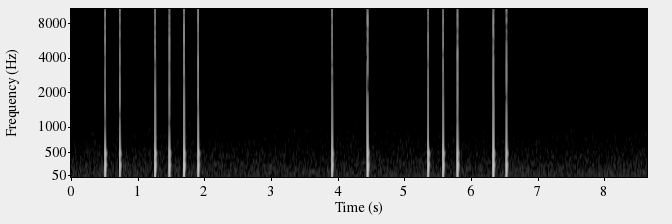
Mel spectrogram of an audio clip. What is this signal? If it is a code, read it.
Tap code, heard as knocks on a wall, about 5 knocks a second. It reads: I AM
